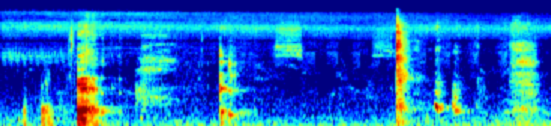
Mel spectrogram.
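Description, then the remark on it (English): A loud belch bursts out near the start from a man eating at a family dinner table, followed by a few shorter, quieter throaty sounds and faint background noise, with no speech. “belches.”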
